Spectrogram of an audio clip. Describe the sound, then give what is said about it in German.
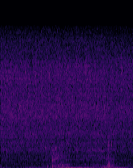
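Eggplant slices fry in a pan, giving a soft, steady sizzling hiss that runs evenly through the whole stretch with no voices. “Ich blende mich nochmal aus, weil das wird jetzt hier ein bisschen öd, weil ich da mehrere Tranchen Auberginen noch zu braten habe.”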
